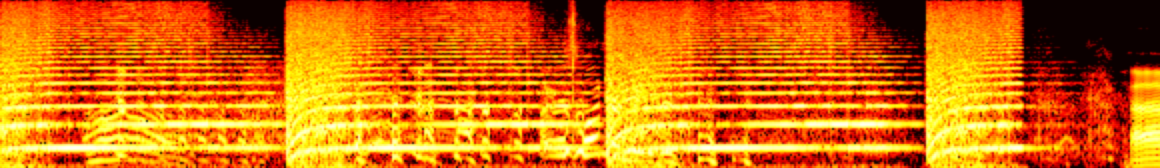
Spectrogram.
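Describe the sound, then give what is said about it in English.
A siren horn sound effect blares in four long bursts with brief gaps, its steady harmonic tone ringing like a siren while voices talk underneath. “You didn't tell me about a siren that was going to”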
